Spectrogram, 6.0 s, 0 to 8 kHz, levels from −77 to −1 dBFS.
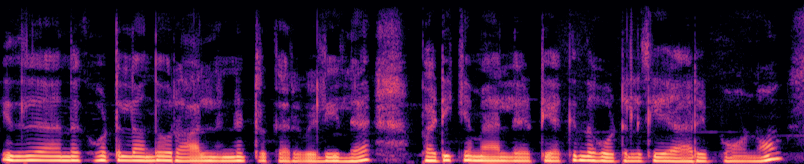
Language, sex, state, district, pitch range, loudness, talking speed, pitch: Tamil, female, Tamil Nadu, Kanyakumari, 170-195 Hz, -14 LUFS, 160 wpm, 185 Hz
